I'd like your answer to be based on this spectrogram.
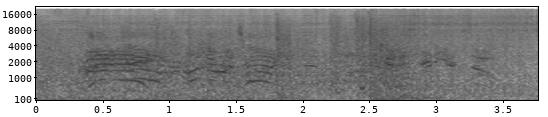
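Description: Gunfire and battle noise from the World War II strategy game Company of Heroes 2, with a Panzer IV, M10 and anti-tank gun in play: a dense, steady barrage of shots and rumble that fills the clip, under a commentator's voice.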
